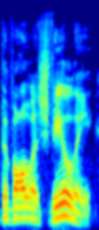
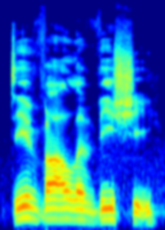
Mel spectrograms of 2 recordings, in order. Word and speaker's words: Dvalishvili: at UFC 298 between Henry Cejudo and Merab Dvalishvili? Do you like the way that Henry pronounces Merab's name?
